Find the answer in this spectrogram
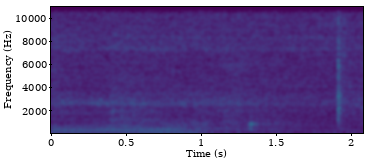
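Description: A low grand-piano chord rings and is cut off about a second in. A quiet pause follows, with a faint click or two.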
